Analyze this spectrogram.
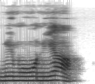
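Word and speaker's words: pneumonia: कहते हैं हम तो यह ध्यान रखना है कि एन से पहले प है तो पी साइलेंट रहेगा अब जैसे नेक्स्ट वर्ड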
